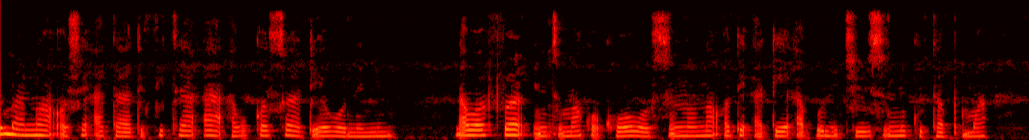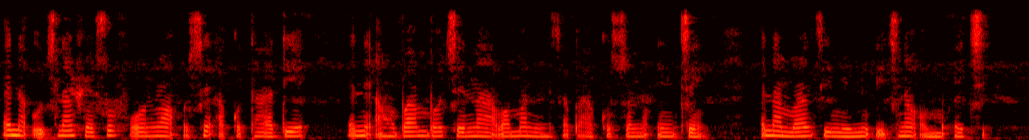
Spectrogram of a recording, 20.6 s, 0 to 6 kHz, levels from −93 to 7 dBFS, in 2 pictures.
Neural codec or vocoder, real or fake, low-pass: none; real; 5.4 kHz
